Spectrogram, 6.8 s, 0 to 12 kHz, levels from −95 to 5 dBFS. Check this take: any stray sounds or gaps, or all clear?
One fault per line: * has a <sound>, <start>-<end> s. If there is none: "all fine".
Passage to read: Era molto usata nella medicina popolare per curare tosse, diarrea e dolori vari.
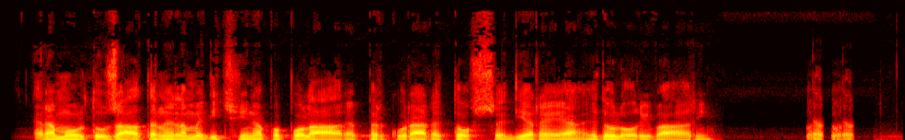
* has a laugh, 6.1-6.4 s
